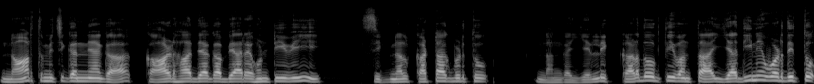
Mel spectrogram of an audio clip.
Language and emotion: Kannada, fearful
